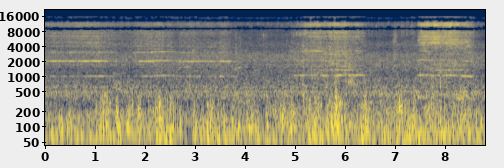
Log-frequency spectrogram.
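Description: Freight train of covered hopper cars rolling slowly past, its wheels rumbling and clattering over the rails, with a thin high wheel squeal that comes and goes.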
